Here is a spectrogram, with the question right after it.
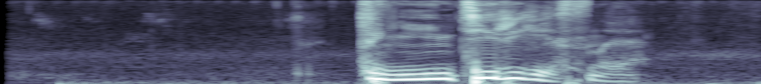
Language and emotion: Russian, angry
